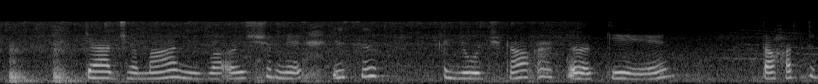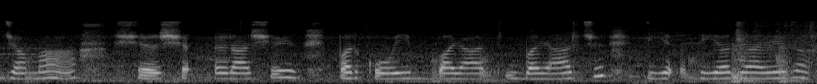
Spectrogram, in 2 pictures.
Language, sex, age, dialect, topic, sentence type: Hindi, female, 25-30, Marwari Dhudhari, banking, question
